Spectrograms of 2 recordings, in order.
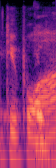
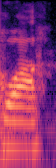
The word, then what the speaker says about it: Dubois: If it's French, it's supposed to be Dubois. Dubois.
